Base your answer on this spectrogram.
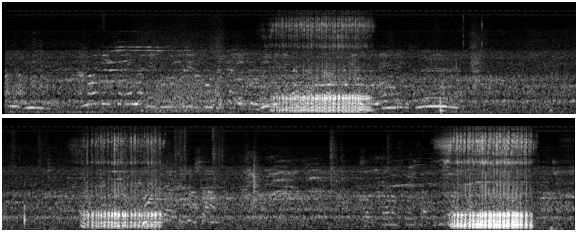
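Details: Female Cavalier King Charles Spaniel, worn out after a family drive, snoring in her sleep: three loud, rasping, broadband snores about every four to five seconds, with soft human voices murmuring faintly in between.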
